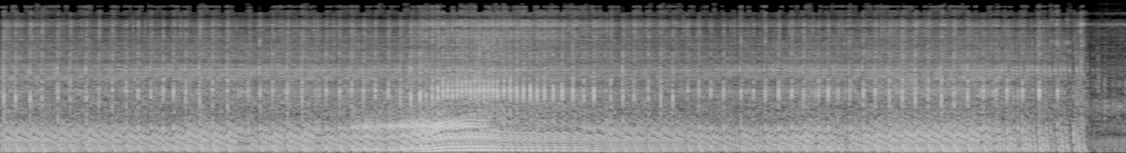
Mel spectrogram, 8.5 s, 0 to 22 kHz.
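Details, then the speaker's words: Troy-Bilt TB35 two-stroke weed eater with new untuned aftermarket carburetor, new fuel lines and filter, fresh gas, on full choke: buzzy engine runs unevenly, surging up in pitch then sagging; rough running, carb tuning suspected needed. "Probably gonna have to tune this machine. It's pretty normal with these aftermarket carburetors."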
